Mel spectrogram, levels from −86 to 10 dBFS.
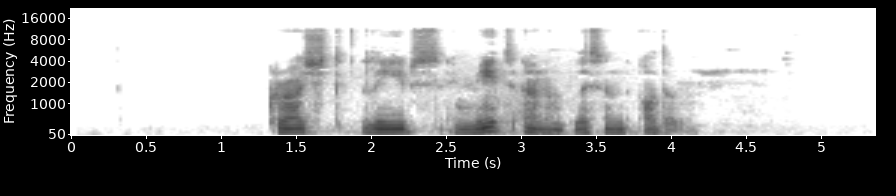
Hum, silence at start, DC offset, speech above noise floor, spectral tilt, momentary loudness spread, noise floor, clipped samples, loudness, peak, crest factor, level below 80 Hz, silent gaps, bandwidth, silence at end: none; 1.3 s; under 0.1%; 57 dB; -5.5 dB/octave; 11 LU; -78 dBFS; under 0.1%; -22 LUFS; -4 dBFS; 20 dB; -50 dBFS; none; 11.5 kHz; 1.3 s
